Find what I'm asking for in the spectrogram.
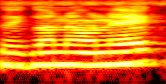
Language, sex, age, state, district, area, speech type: Bengali, female, 18-30, West Bengal, Uttar Dinajpur, urban, spontaneous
